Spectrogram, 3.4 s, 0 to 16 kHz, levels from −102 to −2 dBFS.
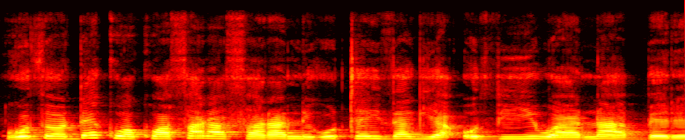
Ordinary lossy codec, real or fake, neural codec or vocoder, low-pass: none; real; none; 14.4 kHz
